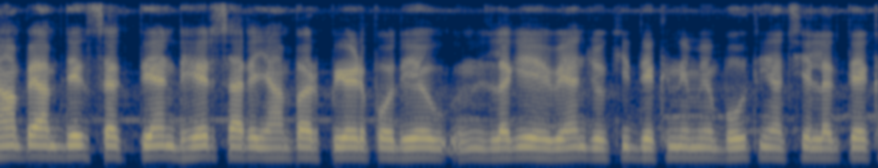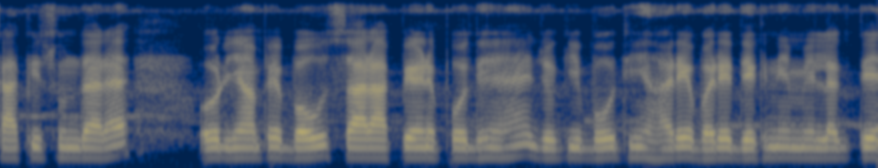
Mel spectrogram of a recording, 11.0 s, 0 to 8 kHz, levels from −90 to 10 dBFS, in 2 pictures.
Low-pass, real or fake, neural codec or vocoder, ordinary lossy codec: 7.2 kHz; real; none; none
